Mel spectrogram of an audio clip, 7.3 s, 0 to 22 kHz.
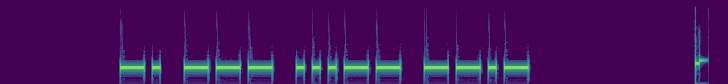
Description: Morse code, heard as a keyed tone, about 15 wpm, 700 Hz. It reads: NO3Q
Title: USA Call Signs - 4 Characters - 3x Character Spacing - 15wpm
